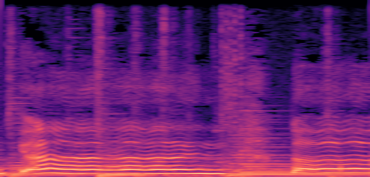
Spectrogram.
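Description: Closing bars of a slow Turkish pop song: a female voice holds long notes with vibrato, sliding up into the first one, over a guitar accompaniment.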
